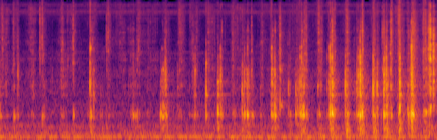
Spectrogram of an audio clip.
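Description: Rapid metallic clicking and tapping as a steel bar pries and works loose the Yamaha Mio's rear gear-case cover. The clicks come quicker and louder toward the end, then stop abruptly.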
